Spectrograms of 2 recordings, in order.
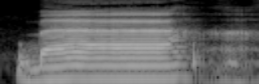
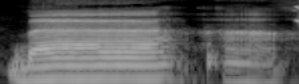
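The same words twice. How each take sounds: Both takes have the same delivery.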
